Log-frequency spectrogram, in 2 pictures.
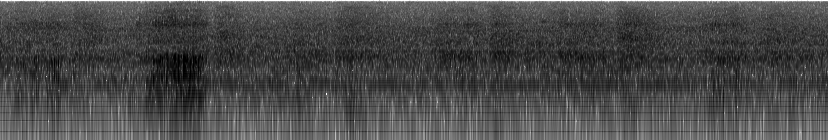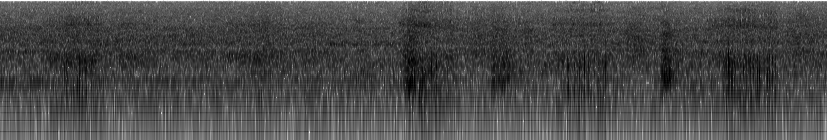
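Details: Irregular rattling snores recurring during sleep over steady room noise and a faint electrical hum: snoring.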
